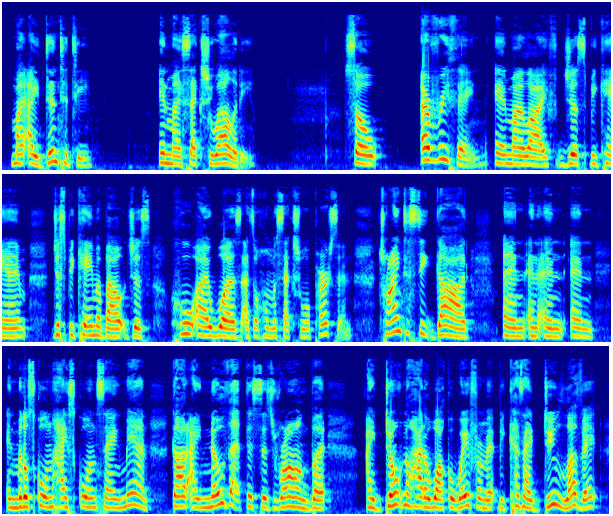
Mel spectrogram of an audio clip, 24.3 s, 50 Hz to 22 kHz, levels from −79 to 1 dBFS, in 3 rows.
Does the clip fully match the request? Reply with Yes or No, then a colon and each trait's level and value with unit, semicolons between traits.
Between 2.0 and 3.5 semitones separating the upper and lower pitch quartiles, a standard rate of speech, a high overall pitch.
Yes: average, 3.2 semitones; average, 155 wpm; high, 205 Hz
